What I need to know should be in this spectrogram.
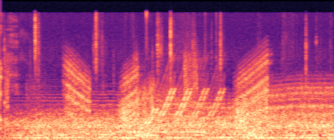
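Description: Electronic laser shots from a video game zap in quick, falling bursts.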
